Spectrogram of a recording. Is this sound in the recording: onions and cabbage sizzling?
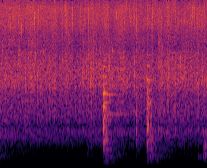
yes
